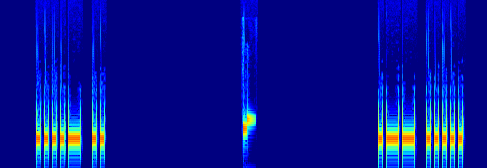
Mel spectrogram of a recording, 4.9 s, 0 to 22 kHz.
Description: Morse code, heard as a keyed tone, about 30 wpm, 700 Hz. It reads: 4 I W 5
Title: Two Challenging Letter-Number Combinations 30wpm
